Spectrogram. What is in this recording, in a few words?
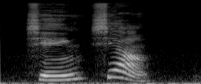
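"形象", Chinese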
